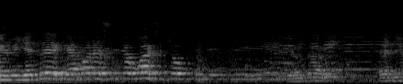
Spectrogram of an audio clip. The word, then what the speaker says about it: George Washington: Entonces, se nombra a George Washington. Fíjate, George y Jorge se escribe diferente y se pronuncia diferente. George Washington. ¿Ah? George Washington. ¿Ah? Es diferente de Jorge. Si usted me dice Jorge Washington, ese yo no lo conozco.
